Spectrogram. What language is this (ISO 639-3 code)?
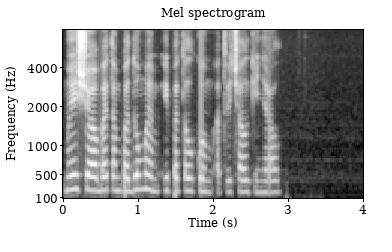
rus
